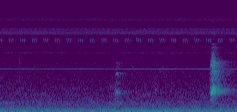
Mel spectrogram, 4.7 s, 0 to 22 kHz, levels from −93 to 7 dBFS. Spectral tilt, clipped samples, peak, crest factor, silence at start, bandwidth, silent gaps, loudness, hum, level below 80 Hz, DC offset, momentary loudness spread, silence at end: -4.5 dB/octave; under 0.1%; -28 dBFS; 24 dB; 0 s; 16 kHz; none; -54 LUFS; none; -58 dBFS; under 0.1%; 19 LU; 0 s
